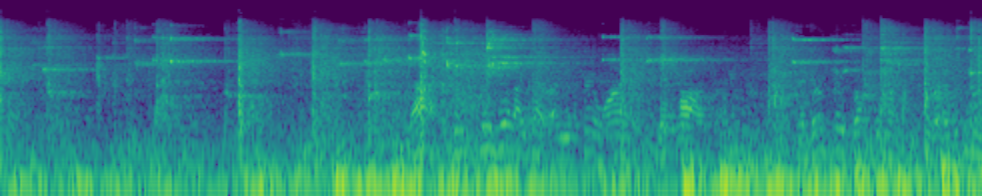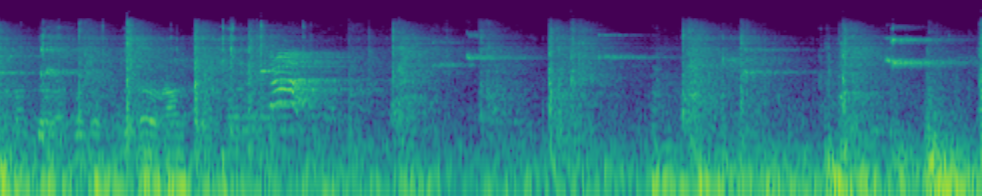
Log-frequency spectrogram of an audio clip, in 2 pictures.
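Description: Young men talk and call out to each other in the echoing hall.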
